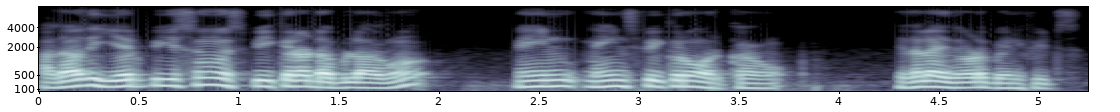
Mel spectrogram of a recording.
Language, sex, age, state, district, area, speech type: Tamil, male, 18-30, Tamil Nadu, Erode, rural, spontaneous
